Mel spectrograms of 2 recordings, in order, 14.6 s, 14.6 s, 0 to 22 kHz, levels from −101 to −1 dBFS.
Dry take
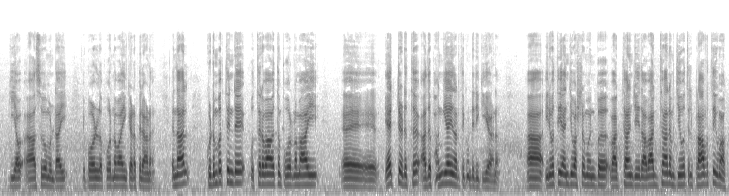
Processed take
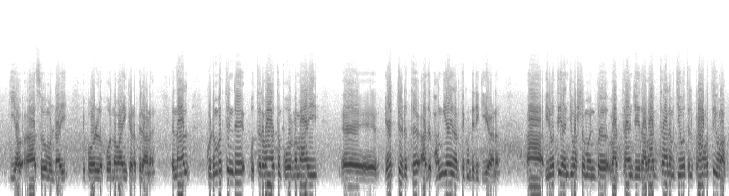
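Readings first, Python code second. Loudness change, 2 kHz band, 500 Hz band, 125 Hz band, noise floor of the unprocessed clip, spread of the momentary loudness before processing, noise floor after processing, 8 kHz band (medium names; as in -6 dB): -4.0 dB, -2.5 dB, -3.0 dB, -5.5 dB, -59 dBFS, 9 LU, -57 dBFS, no reading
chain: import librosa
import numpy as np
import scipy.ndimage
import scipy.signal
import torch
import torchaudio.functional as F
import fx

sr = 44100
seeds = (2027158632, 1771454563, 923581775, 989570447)

p1 = scipy.signal.sosfilt(scipy.signal.butter(4, 470.0, 'highpass', fs=sr, output='sos'), x)
p2 = fx.over_compress(p1, sr, threshold_db=-39.0, ratio=-1.0)
p3 = p1 + F.gain(torch.from_numpy(p2), -3.0).numpy()
p4 = 10.0 ** (-24.5 / 20.0) * (np.abs((p3 / 10.0 ** (-24.5 / 20.0) + 3.0) % 4.0 - 2.0) - 1.0)
p5 = fx.spacing_loss(p4, sr, db_at_10k=45)
y = F.gain(torch.from_numpy(p5), 2.5).numpy()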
